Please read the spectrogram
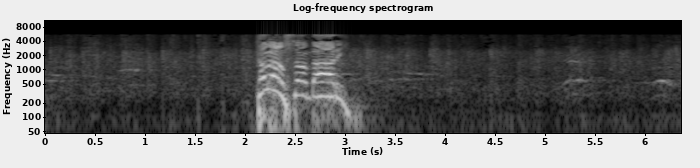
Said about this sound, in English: Come on, give the Lord a hand clap tonight.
